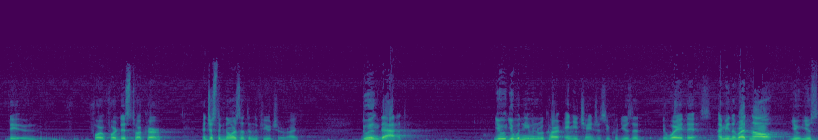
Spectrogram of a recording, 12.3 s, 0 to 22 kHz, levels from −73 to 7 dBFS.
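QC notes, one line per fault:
No faults heard.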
